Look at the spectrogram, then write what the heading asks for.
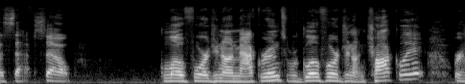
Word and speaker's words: macarons: or Mac you know it's not macaroons macarons cuz you can glow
